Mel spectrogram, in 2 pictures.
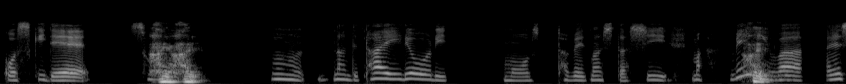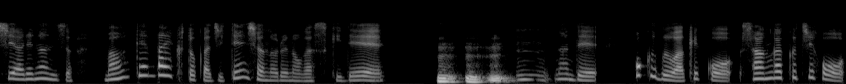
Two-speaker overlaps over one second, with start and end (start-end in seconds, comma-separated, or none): none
